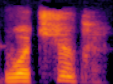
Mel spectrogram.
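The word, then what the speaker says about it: Huachuca: Am I pronouncing that correctly? Uh, wuka, wuka, wuka.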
